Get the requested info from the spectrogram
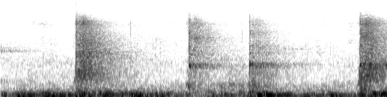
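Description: Badminton rally in a sports hall: sharp racket hits on the shuttlecock, four of them about a second apart, each trailing off in the hall's echo, over low thuds.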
